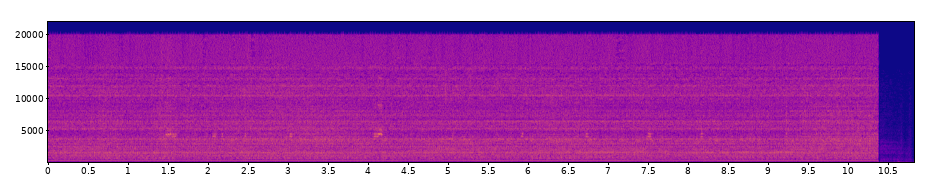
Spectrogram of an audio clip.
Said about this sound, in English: Right, so I'm going to get these over to the bandsaw.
